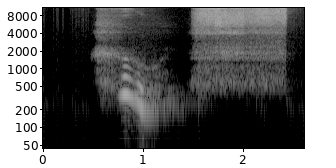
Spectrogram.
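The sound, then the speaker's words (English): A person inhales deeply and faintly, alone. A short voiced gasp that falls in pitch is followed by a long, even, airy rush of breath. “Let's do something right now. Just inhale.”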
